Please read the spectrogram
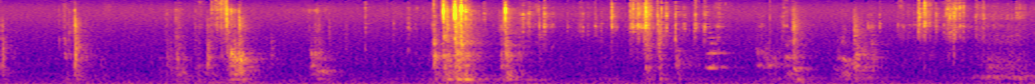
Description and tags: I am unlocking keyed padlock, inserting key, then turning it and removing 'n' bar.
